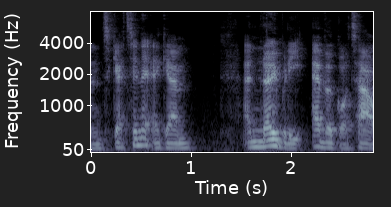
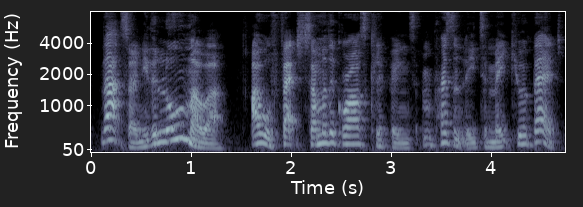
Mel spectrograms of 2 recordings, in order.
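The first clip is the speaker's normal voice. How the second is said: high, light mouse voice calming a friend; reassuring little mouse; 7 semitones higher, 3 dB louder than usual. A narrator's reading. Timmy reassuring Johnny.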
